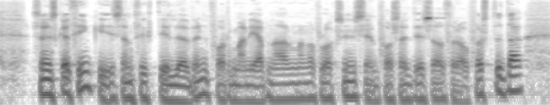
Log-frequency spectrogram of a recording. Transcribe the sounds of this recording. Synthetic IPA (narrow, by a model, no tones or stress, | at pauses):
svɛnskaθiɲcɪisamfʏkt̪ɪ̰lœːvɪnfɔɾmanjapnaaɾmanːaflɔksɪnsɛ̰mfɔ̥sat̪̬ɪsa̰wθɾa̰wfœr̥st̪ʏt̪aːɣ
